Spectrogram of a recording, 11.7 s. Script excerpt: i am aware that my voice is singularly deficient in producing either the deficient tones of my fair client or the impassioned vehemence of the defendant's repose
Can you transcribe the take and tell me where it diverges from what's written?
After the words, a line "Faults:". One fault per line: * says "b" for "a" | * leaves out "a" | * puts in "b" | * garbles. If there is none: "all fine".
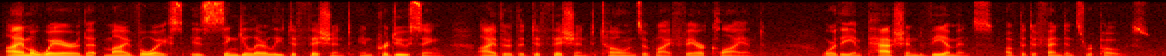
i am aware that my voice is singularly deficient in producing either the deficient tones of my fair client or the impassioned vehemence of the defendant's repose
Faults:
all fine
